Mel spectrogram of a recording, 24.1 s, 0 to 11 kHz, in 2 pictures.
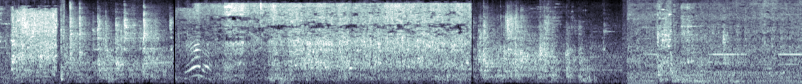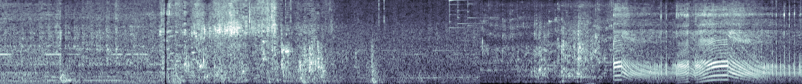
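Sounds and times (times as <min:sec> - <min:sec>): construction site noise: 0:00.0 - 0:24.0
heavy vehicle engine running: 0:04.6 - 0:19.6
reversing alarm beeping: 0:09.0 - 0:14.7.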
